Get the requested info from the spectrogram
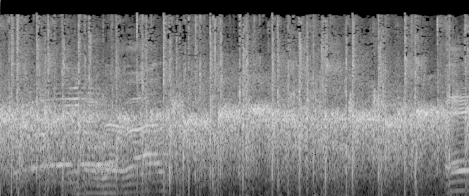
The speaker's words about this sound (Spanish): Yo quiero pedir un aplauso para este hombre.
